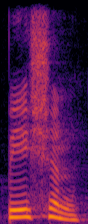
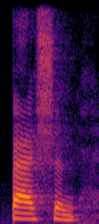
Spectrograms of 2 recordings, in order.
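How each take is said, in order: First: The first vowel sounds like the vowel in 'pay'. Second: The first vowel sounds like the vowel in 'pat'. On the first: The speaker calls it wrong. "ऐसे नहीं पढ़ेंगे इसको, पेशन नहीं" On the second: The speaker calls it right. "गलत उच्चारण होगा पैशन"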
